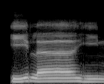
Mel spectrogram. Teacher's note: Nun tasydid harus diberi haknya berdengung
